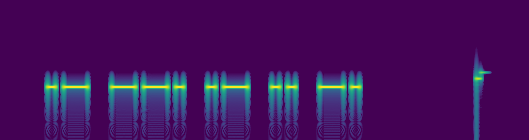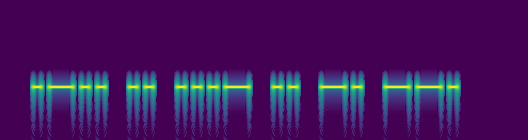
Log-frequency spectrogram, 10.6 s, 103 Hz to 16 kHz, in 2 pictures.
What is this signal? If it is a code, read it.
Morse code, heard as a keyed tone, about 15 wpm, 700 Hz. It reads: AGAIN LIVING
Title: Sets of 4 Words - New Word Drill - 15wpm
